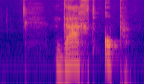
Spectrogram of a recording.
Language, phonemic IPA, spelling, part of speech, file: Dutch, /ˈdaxt ˈɔp/, daagt op, verb, Nl-daagt op.ogg
- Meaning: inflection of opdagen: 1. second/third-person singular present indicative 2. plural imperative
